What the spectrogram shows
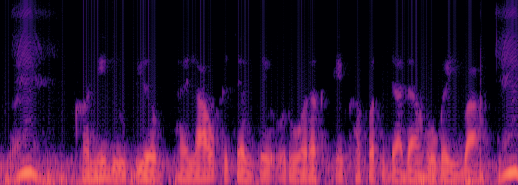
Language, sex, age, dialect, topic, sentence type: Bhojpuri, male, <18, Southern / Standard, agriculture, statement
